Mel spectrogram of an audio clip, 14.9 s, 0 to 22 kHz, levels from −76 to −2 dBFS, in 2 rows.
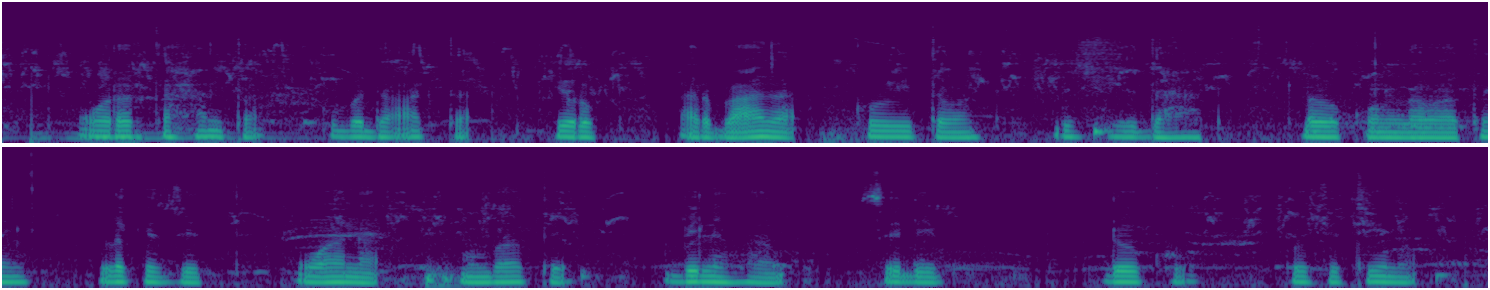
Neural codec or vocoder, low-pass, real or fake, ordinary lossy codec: vocoder, 48 kHz, 128 mel bands, Vocos; 19.8 kHz; fake; none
